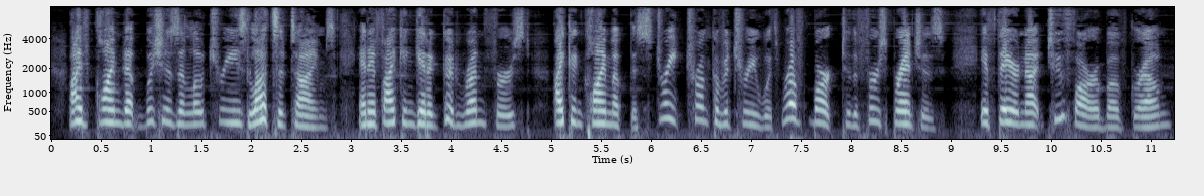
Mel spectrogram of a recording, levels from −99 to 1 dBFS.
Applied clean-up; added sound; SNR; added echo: neural mask model DeepFilterNet 3.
